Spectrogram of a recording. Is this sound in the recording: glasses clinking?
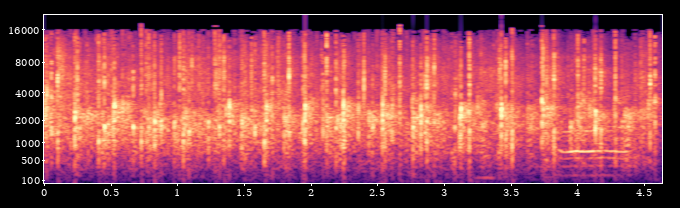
no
